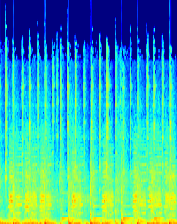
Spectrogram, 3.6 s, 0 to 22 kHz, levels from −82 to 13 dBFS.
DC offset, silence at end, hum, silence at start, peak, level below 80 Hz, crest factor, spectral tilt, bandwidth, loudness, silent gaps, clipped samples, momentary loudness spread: under 0.1%; 0 s; none; 0 s; 0 dBFS; -22 dBFS; 12 dB; -4.5 dB/octave; 19.5 kHz; -11 LUFS; none; 0.2%; 2 LU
